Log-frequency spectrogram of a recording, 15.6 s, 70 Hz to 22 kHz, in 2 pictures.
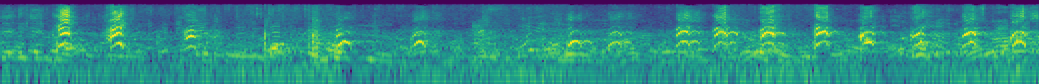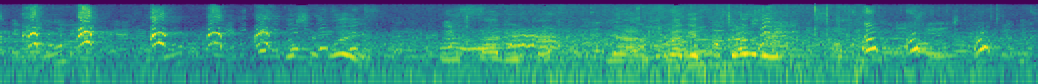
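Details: Welsh Terrier Bertha during a mini grade 3 agility run at Agility Neo Reus, 09/12/18, barks in a fast steady series for about ten seconds, then crowd noise and voices take over with a few later yips.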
